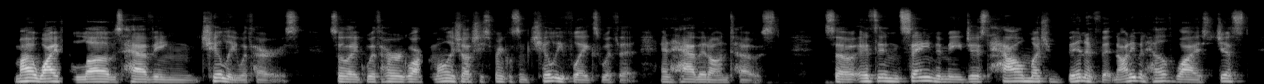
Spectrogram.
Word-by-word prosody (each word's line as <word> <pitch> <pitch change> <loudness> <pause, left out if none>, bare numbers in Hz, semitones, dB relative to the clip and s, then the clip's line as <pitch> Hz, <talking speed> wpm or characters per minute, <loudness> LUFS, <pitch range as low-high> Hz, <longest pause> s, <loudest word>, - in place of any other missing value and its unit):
My 145 +3 +8
wife 140 -2 +7
loves 120 0 +5
having 110 -4 0
chili 145 -9 +1
with 100 0 -8
hers. - - -7 0.3
So, 130 - -1
like, 120 -2 -1
with 125 -1 -3
her 130 -1 0
guacamole, 125 +3 0
she'll 125 -2 -1
actually 120 -1 -7
sprinkle 125 0 -6
some 115 -1 -6
chili 150 +6 0
flakes 100 -5 -5
with - - -9
it - - -11 0.2
and 120 -1 -4
have 120 0 +1
it 115 - -1
on 105 -1 -3
toast. - - -8 0.4
So 120 -2 0
it's 145 +1 0
insane 155 +2 +1
to 130 - -1
me 120 -2 -4
just 130 +1 -2
how 145 +1 +3
much 135 -3 -1
benefit, 140 -8 -1
not 115 - 0
even 160 -4 +1
health-wise, 120 -8 -1
just 140 -1 -3
125 Hz, 180 wpm, -22 LUFS, 115-140 Hz, 0.4 s, My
